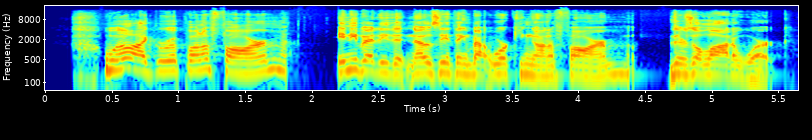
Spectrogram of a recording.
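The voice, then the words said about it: Kentucky accent. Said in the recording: “growing up in Kentucky. You obviously have an accent.”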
